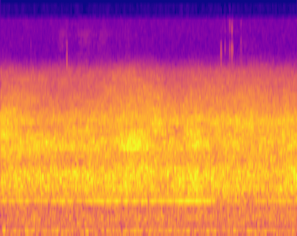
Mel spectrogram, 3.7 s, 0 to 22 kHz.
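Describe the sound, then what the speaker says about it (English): A KLM airliner on approach at Amsterdam Schiphol Airport produces a constant, loud engine roar, a dense broad rumble with a faint whine, heard alone without talk. "This is definitely coming this way. KLM Flight 597."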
